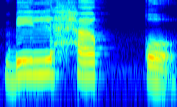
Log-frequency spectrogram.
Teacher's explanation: کیونکہ یہاں شد والا قاف ہے تو ہم نے تھوڑی دیر قاف کے مخرج پہ پریس کر کے رکھنا ہے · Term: قلقلہ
